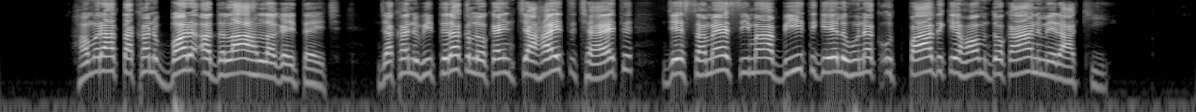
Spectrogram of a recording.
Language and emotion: Maithili, disgusted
